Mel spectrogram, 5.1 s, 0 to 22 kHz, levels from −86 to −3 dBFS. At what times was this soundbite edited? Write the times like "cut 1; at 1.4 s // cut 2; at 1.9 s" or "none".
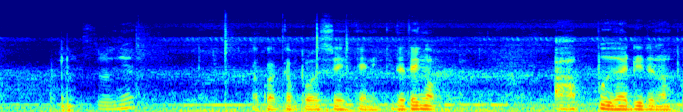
cut 1; at 1.1 s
